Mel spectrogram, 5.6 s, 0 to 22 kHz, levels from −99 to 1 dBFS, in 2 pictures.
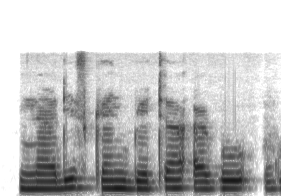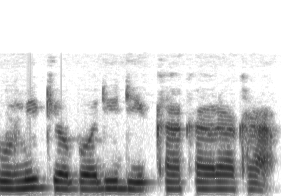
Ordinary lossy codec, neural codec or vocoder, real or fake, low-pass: none; none; real; 7.2 kHz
